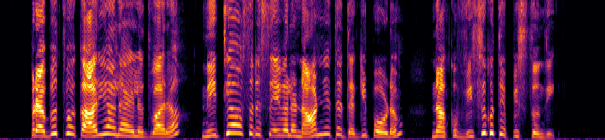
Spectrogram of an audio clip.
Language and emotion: Telugu, angry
